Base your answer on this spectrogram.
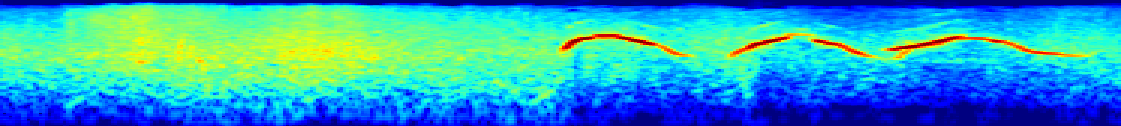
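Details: Several wild dolphins swimming and leaping behind Ilha Anchieta off Ubatuba, Brazil, give three loud arching whistles, each rising then falling, in quick succession over steady wind and sea noise.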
